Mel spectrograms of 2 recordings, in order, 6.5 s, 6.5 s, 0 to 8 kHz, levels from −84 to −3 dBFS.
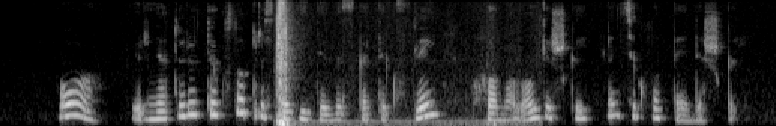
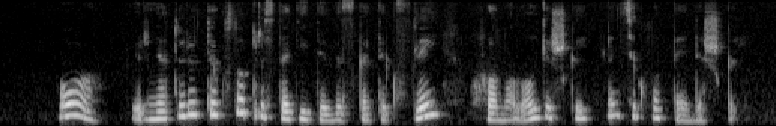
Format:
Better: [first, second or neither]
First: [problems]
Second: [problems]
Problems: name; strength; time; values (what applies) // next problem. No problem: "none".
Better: second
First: background sound (Tearing); 2 dB above the speech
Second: none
